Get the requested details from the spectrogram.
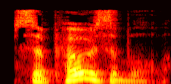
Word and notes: supposable: British English

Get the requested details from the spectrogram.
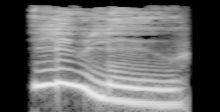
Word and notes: lulu: British English

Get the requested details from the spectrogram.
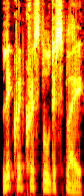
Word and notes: liquid crystal display: British English

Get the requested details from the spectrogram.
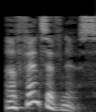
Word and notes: offensiveness: British English

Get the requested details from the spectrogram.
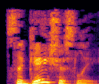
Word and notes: sagaciously: British English

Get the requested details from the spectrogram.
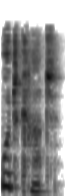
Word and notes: woodcut: British English

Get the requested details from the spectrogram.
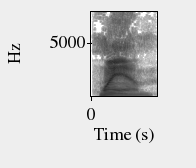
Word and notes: wham: American English

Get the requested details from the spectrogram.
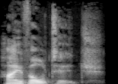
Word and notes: high-voltage: British English

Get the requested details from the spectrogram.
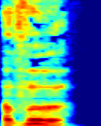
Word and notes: aver: British English

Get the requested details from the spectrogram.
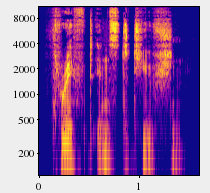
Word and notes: thrift institution: British English

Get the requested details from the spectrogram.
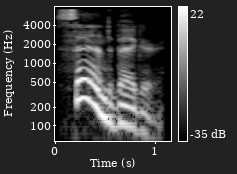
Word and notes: sandbagger: British English

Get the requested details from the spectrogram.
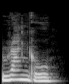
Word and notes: wrangle: British English

